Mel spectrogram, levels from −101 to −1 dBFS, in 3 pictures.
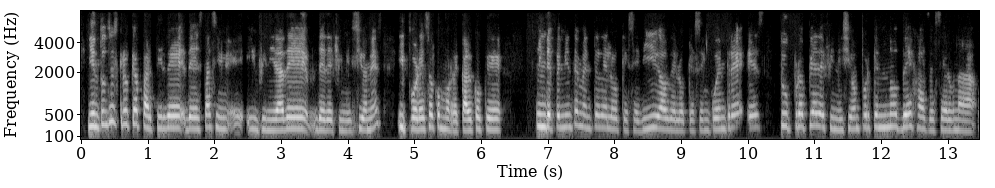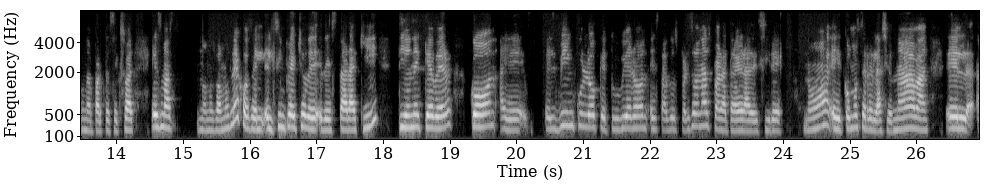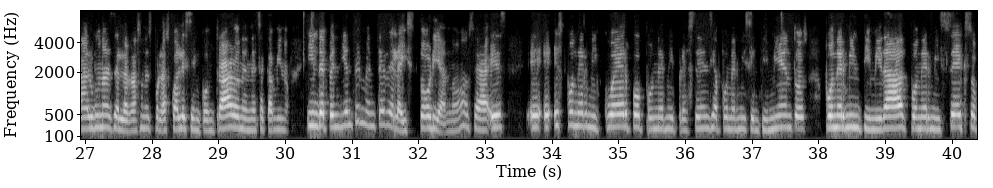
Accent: Mexican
